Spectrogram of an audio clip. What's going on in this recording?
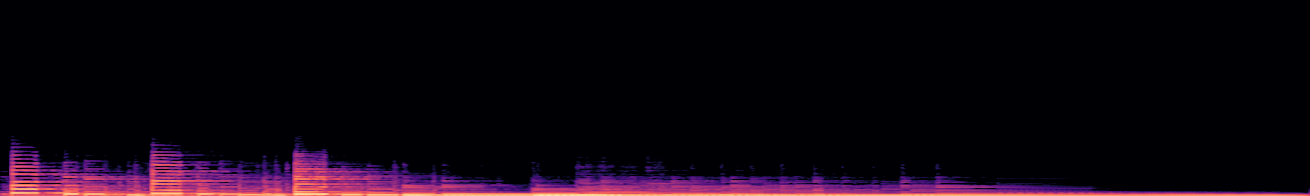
Smooth Guitar Solo Lick
Short 'outro' guitar lick.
